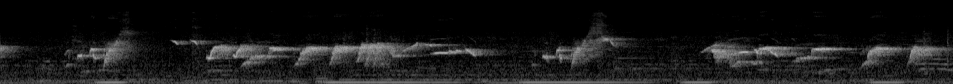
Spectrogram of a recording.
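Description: White-rumped shama singing quick bursts of rich whistled and scratchy notes that slide up and down, with brief pauses between phrases, over a low intermittent hum.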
